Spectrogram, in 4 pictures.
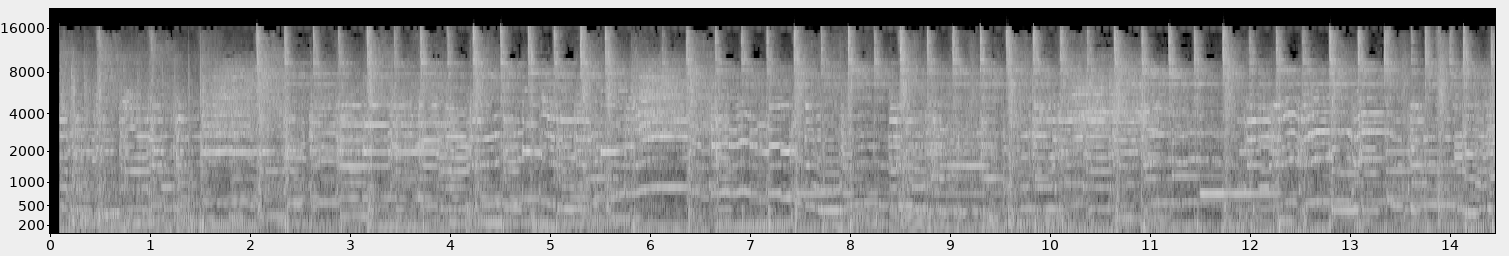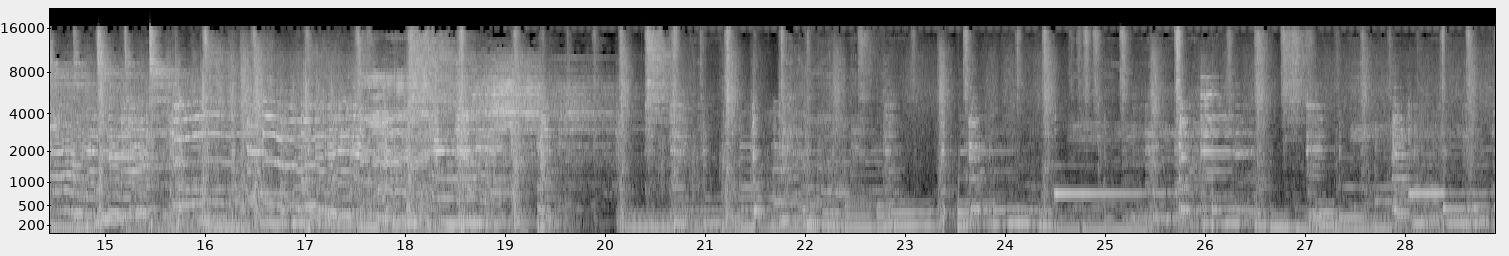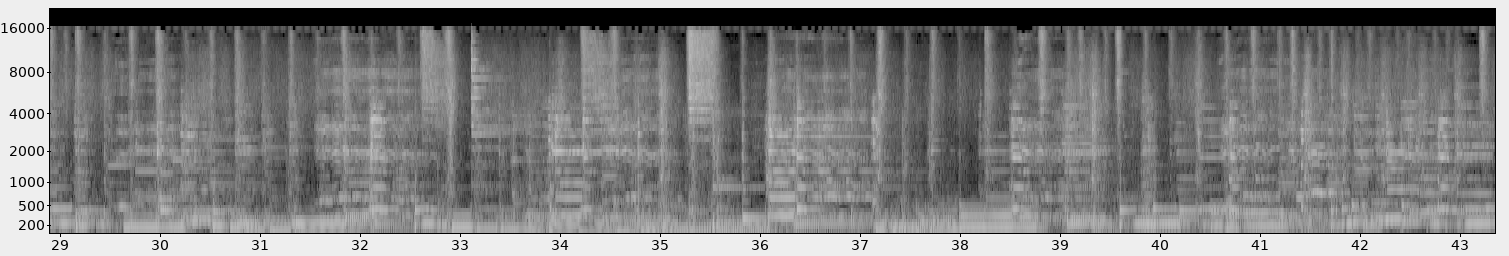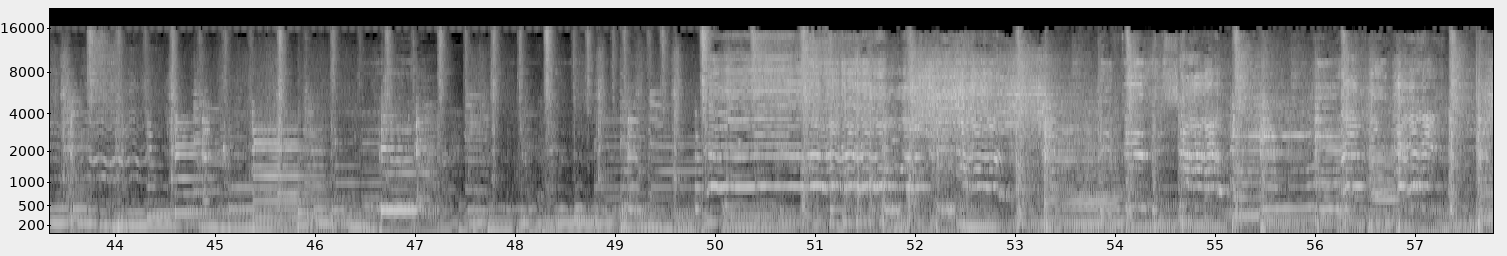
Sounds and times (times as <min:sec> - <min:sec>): Music: 0:00.0 - 0:57.7
Female singing: 0:15.4 - 0:19.4, 0:21.7 - 0:23.0, 0:27.0 - 0:30.8, 0:31.6 - 0:33.0, 0:33.9 - 0:37.3, 0:38.5 - 0:45.1, 0:49.9 - 0:57.7.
